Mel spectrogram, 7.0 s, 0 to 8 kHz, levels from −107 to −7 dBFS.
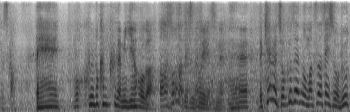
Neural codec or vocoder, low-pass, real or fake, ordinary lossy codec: codec, 24 kHz, 0.5 kbps, DualCodec; 7.2 kHz; fake; none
